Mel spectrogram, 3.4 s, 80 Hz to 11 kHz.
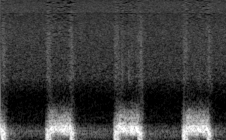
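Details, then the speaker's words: Mitral-area systolic regurgitant murmur in a patient with 5 days of fever, a forehead abscess and suspected inflammatory neck adenitis; suspected acute endocarditis from a septic skin process. Regular heartbeat near 58/min with a blowing murmur filling systole; stethoscope placed slightly high. "Es un soplo sistólico de regurgitación. Hagan de cuenta que este es el foco mitral, un poco más abajo, y esto con la fiebre de 5 días es una endocarditis aguda, vinculado al proceso séptico cutáneo."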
